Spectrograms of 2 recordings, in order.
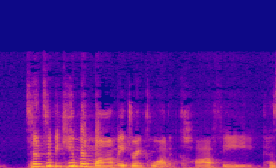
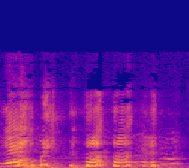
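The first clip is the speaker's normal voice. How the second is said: shocked gasp; 13 semitones higher, much slower than usual. Retold or imitated. Shocked at vomit in hands.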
